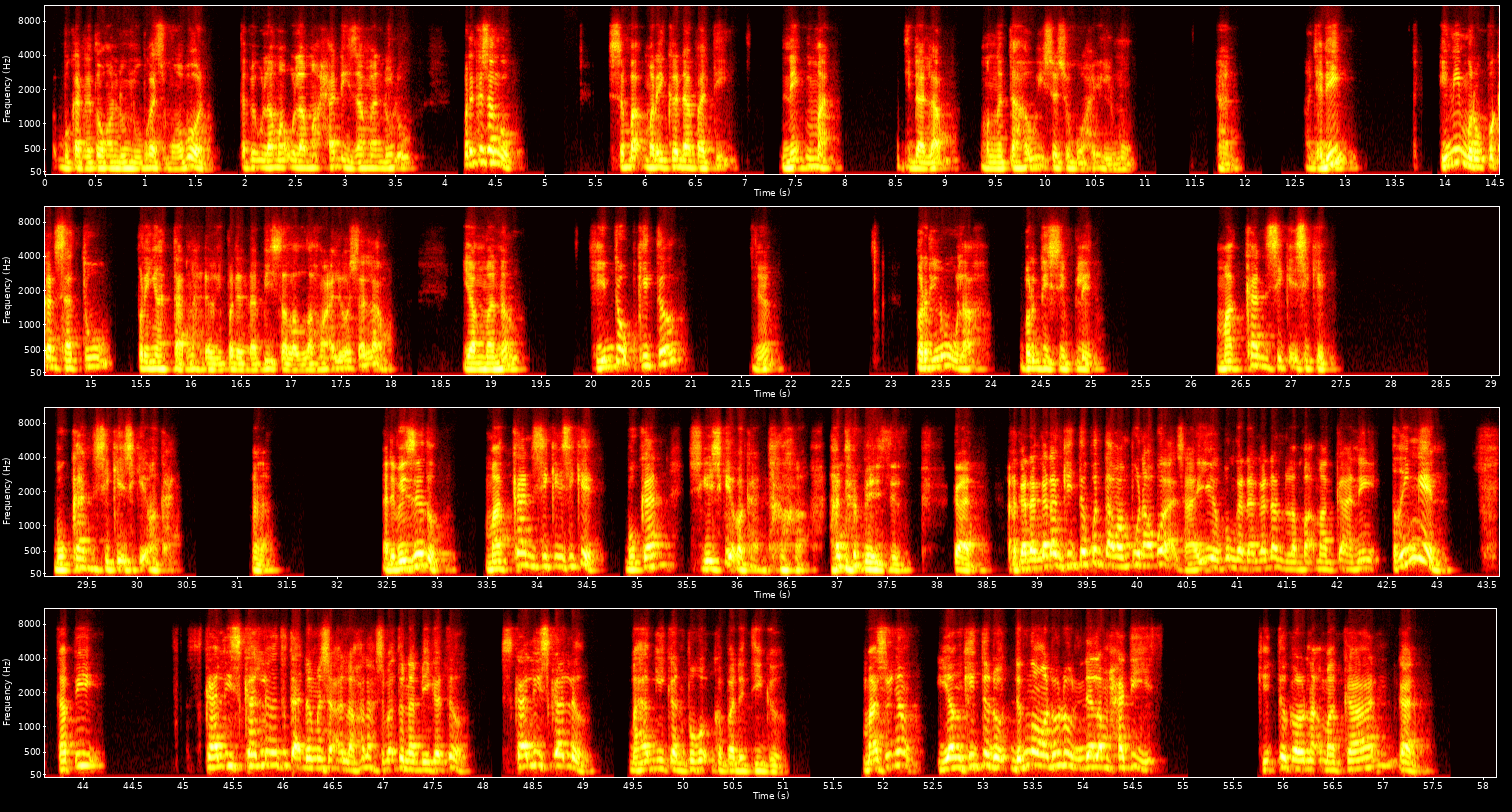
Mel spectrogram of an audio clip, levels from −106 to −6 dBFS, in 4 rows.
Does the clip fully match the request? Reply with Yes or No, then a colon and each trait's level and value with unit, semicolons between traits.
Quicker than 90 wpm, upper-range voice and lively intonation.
No: average, 105 wpm; medium, 140 Hz; wide, 6.6 semitones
